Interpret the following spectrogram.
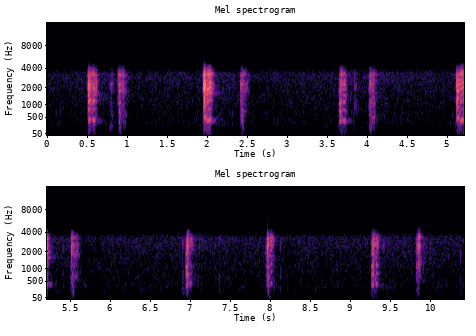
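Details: Hedgehog coughing.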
